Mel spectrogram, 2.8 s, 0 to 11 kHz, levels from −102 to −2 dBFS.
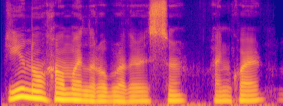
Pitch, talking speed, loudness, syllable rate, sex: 130 Hz, 235 wpm, -15 LUFS, 6.4 syllables/s, male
